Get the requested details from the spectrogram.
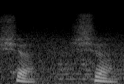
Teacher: एक आवाज भी बाहर आती है सीटी जैसी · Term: तालव्य श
